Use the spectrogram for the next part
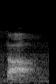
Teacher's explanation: we say the word stop, we have a T that's unaspirated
